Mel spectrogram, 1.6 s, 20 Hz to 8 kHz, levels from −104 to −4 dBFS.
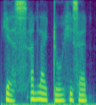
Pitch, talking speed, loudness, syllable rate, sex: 165 Hz, 225 wpm, -15 LUFS, 4.4 syllables/s, female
